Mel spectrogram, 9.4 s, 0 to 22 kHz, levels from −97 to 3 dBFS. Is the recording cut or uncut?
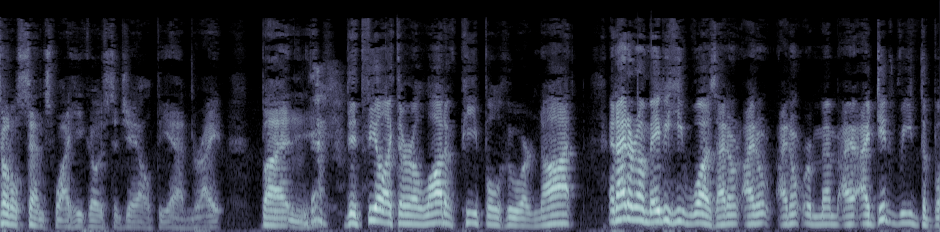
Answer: cut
